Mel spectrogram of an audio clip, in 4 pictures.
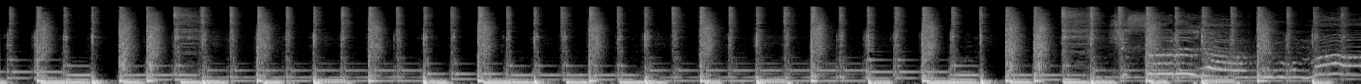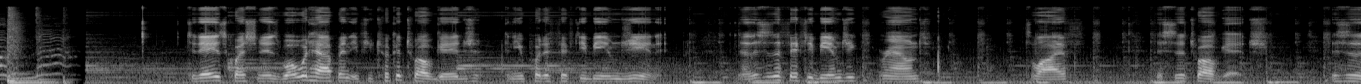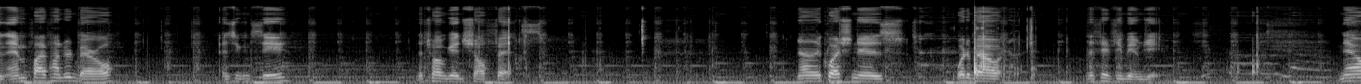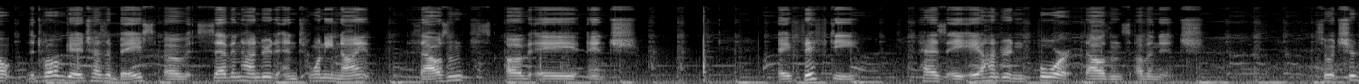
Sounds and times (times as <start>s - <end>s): Music: 0.0s - 54.4s
Speech: 15.5s - 20.3s, 21.0s - 22.9s, 23.9s - 24.4s, 25.2s - 26.3s, 26.9s - 28.4s, 29.4s - 30.2s, 31.4s - 32.7s, 35.2s - 37.4s, 38.1s - 38.9s, 40.6s - 47.2s, 48.6s - 49.4s, 50.0s - 52.9s, 54.0s - 54.4s.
